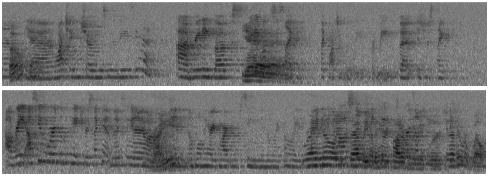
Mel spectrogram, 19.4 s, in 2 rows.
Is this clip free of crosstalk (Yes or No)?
No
